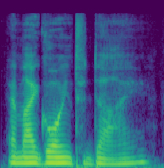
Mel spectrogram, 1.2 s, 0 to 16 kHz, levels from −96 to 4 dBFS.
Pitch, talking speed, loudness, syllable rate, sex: 115 Hz, 245 wpm, -17 LUFS, 4.8 syllables/s, male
